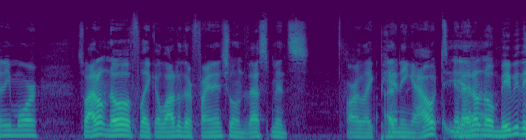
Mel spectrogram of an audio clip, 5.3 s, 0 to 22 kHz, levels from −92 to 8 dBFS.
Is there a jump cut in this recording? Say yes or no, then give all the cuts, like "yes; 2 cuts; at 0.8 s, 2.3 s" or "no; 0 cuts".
no; 0 cuts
